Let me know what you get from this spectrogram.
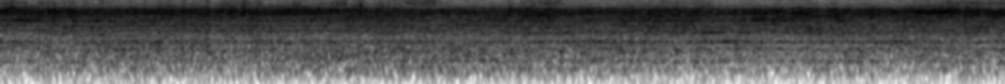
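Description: Union Pacific freight train of covered hopper cars rolling past, the loud steady noise of steel wheels on rail, with thin high squealing tones over it.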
